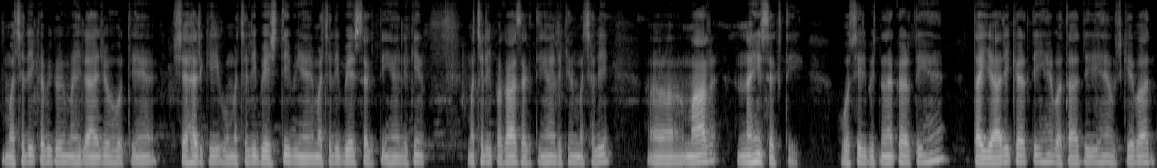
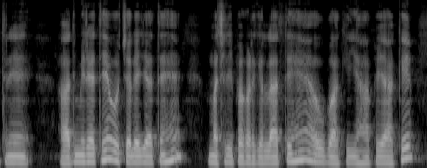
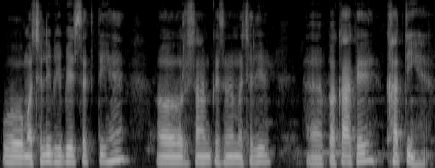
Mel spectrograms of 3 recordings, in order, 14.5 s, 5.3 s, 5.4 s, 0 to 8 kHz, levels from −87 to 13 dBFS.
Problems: none marked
